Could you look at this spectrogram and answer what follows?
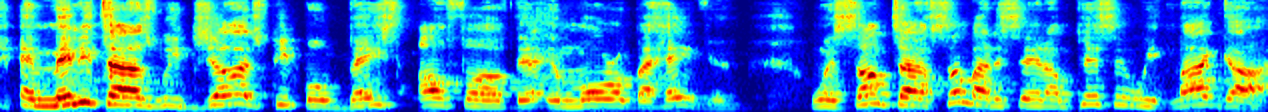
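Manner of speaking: plain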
